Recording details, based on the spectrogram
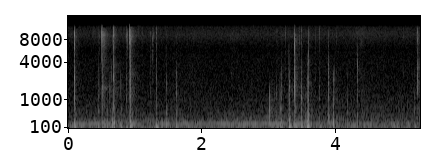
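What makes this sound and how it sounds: Long mint-green acrylic nails tap and scratch across a flat acrylic rhinestone sticker sheet of blue and clear faceted adhesive gems. Quiet, sharp, bright clicks and ticks come in uneven clusters with soft scratching between them. A faint steady low hum runs underneath.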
